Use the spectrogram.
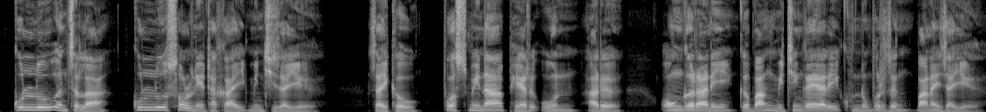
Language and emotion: Bodo, neutral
